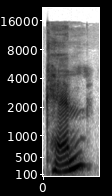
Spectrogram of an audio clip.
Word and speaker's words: can: el verbo poder que se pronuncia como Ken no can sino como Ken Y es el verbo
